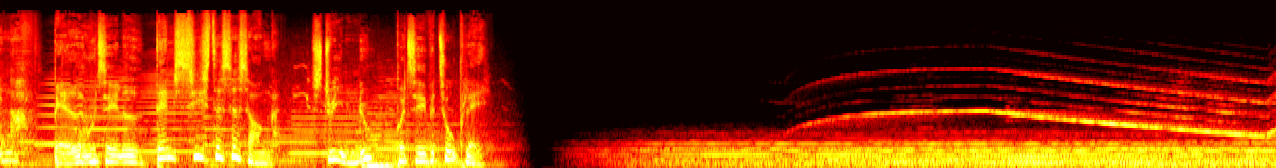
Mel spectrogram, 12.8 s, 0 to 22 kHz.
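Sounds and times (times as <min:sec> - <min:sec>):
speech: 0:00.1 - 0:05.0
police siren wailing: 0:07.7 - 0:12.7.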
